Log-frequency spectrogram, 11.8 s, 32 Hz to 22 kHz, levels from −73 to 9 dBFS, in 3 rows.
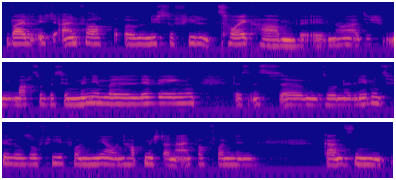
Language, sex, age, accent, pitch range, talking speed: German, female, 30-49, German, 160-185 Hz, 175 wpm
